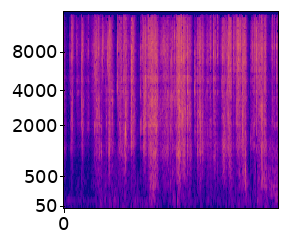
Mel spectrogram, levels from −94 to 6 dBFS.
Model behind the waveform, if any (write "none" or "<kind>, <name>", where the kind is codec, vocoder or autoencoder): codec, SNAC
